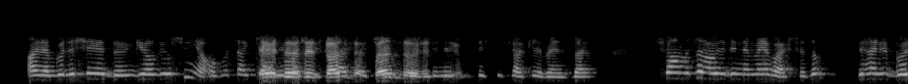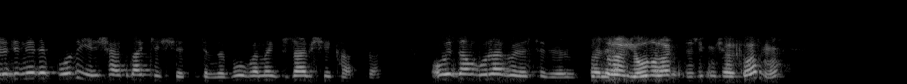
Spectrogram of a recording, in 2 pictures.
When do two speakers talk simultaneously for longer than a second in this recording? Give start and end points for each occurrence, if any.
2.6-4.6, 15.0-16.2

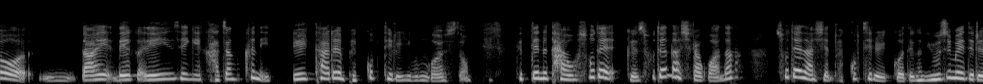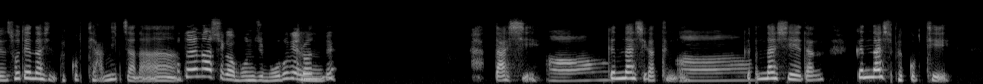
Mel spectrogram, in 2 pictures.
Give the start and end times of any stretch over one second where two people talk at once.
none

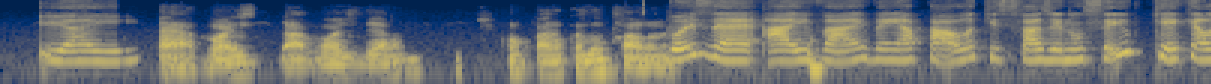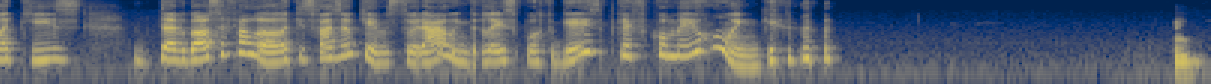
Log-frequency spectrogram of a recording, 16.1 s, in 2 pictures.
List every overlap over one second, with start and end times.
none

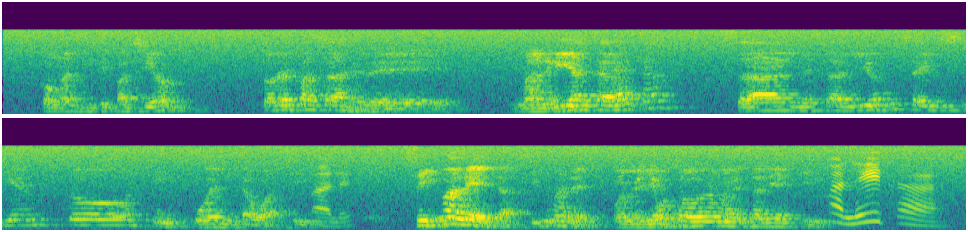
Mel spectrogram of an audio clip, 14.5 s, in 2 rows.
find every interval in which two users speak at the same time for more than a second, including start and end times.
none

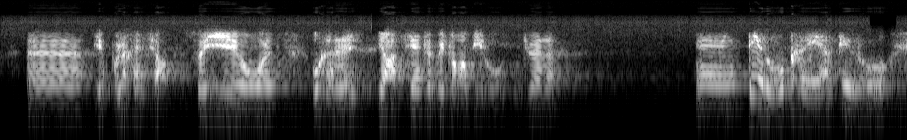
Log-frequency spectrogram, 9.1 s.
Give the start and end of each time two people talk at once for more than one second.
none

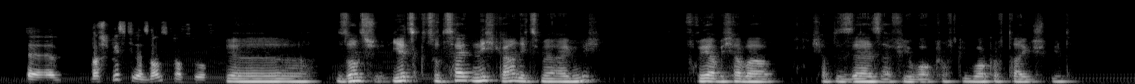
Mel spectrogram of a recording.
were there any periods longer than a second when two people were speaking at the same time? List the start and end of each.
none

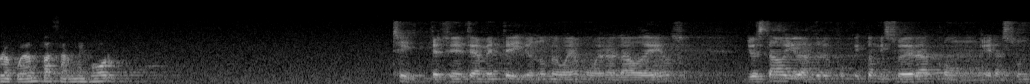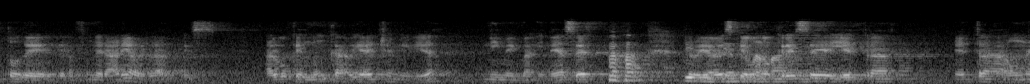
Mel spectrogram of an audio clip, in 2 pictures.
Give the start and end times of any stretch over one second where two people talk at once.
17.1-18.4

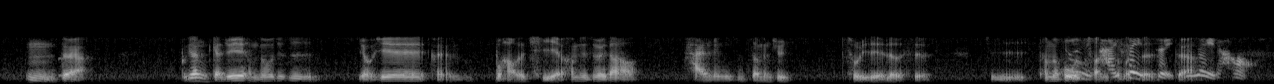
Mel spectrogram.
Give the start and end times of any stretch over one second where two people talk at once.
10.6-12.0

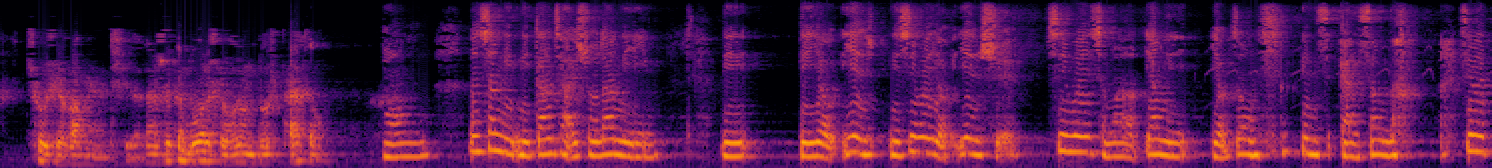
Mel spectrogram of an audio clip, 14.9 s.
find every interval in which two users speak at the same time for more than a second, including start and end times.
none

